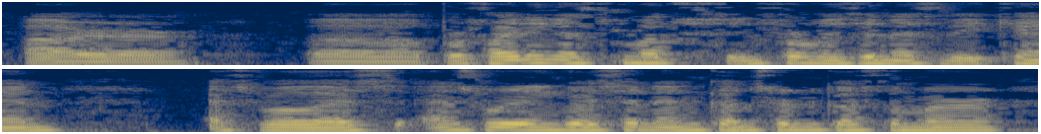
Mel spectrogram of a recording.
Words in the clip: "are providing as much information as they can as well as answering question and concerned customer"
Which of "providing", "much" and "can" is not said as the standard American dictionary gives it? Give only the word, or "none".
none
